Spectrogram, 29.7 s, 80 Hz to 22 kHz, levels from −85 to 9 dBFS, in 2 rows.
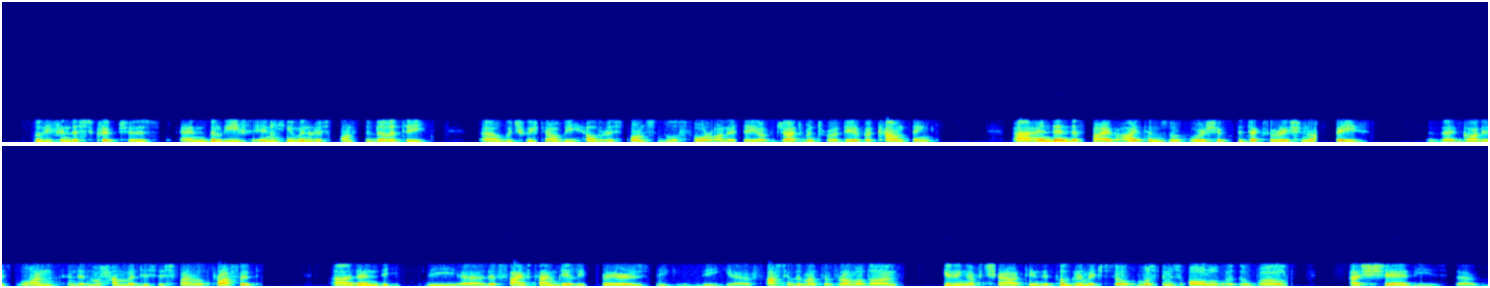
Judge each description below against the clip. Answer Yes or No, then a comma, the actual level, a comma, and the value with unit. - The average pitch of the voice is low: Yes, low, 105 Hz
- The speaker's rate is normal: Yes, average, 170 wpm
